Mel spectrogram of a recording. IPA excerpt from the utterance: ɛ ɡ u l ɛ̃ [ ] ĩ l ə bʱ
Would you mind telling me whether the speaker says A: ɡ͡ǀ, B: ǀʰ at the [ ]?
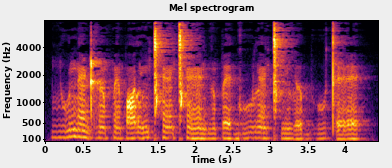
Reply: B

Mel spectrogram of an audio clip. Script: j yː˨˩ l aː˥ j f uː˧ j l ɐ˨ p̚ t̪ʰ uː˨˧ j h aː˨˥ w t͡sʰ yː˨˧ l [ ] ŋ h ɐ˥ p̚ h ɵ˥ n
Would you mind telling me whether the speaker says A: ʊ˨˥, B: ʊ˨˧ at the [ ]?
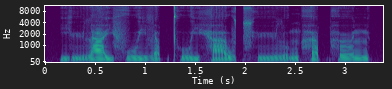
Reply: A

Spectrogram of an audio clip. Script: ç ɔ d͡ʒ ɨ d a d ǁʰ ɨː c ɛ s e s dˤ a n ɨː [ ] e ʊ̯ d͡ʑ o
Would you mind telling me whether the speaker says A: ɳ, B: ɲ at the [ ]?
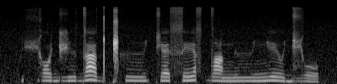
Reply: B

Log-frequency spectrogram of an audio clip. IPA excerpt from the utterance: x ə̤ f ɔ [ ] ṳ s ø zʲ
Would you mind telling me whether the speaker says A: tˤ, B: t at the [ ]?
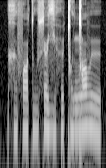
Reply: B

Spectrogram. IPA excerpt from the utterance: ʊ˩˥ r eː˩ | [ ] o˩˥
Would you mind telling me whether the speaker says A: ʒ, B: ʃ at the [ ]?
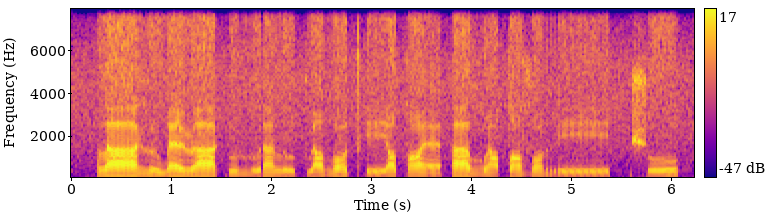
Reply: B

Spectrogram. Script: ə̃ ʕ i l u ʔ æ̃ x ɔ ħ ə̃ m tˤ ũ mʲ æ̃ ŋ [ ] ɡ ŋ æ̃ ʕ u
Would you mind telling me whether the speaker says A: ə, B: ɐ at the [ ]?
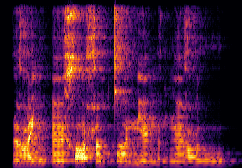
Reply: A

